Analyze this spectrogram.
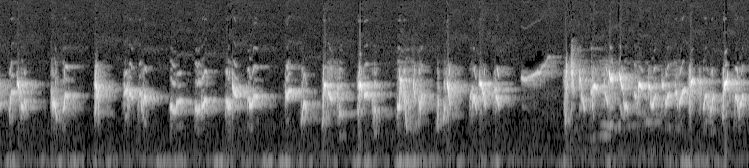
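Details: Sooty-headed bulbul singing a rapid song, used as a lure to get other bulbuls to sing: short chirpy phrases repeated about twice a second, then a denser run toward the end.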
